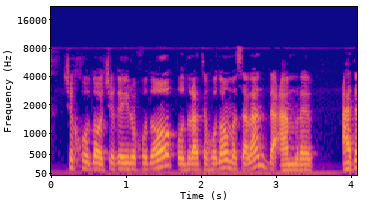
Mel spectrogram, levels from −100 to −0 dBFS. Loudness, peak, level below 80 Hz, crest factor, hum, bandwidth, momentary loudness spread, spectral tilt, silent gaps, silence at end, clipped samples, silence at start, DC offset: -24 LUFS; -6 dBFS; -52 dBFS; 18 dB; none; 8.4 kHz; 8 LU; -6 dB/octave; none; 0 s; under 0.1%; 0.2 s; under 0.1%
